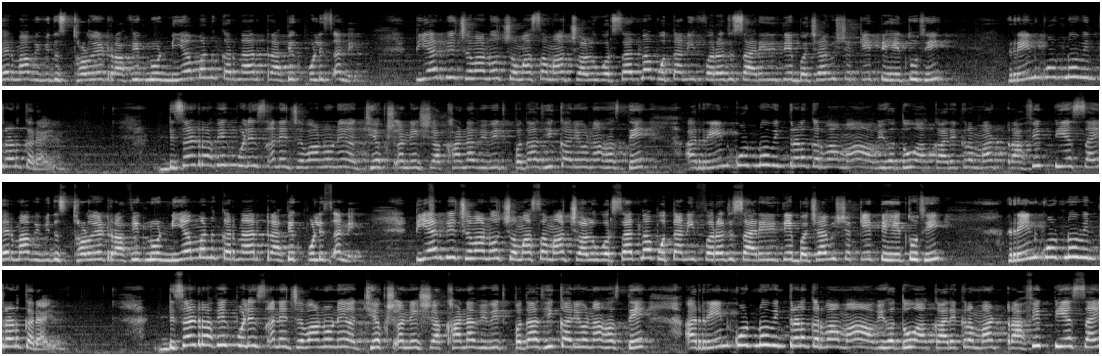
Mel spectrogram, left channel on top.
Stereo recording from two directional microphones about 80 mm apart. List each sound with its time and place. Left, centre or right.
0.0 s a woman's voice: right
12.6 s a woman's voice: right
